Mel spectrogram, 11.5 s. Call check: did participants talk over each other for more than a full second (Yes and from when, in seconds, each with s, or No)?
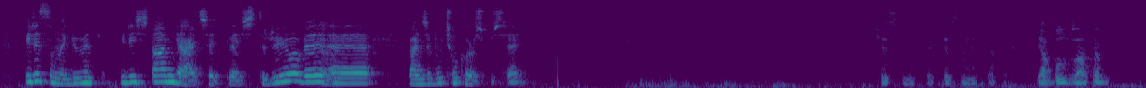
No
